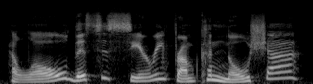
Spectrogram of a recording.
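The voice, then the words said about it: Put-on Wisconsin regional accent. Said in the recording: “That was my Kenosha accent.”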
